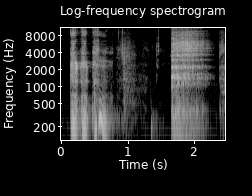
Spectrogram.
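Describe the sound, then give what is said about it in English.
A man belches out a short series of loud, croaking burps, the first few quick and word-like as he belches country names such as India and Rhodesia, followed by a pause and then a longer, rasping belch. “he is also able to belch the names of all the countries of the world.”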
